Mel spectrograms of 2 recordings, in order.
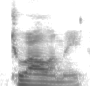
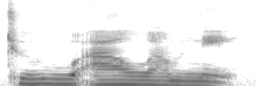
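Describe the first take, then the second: First: Tuolumne without the N, "too-AH-luh-mee", low and quick; silent N. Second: Tuolumne sounded out slowly and softly with the N, "too-AH-lum-nee"; N pronounced. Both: Shown as a demonstration. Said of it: "you might not pronounce the N".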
